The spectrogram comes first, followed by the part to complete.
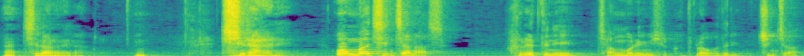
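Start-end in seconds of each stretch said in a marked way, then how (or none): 0.2-2.9 Chungcheong dialect. Shown as a demonstration. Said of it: "충청도 말로 지랄하네". 3.4-4.5 pleading daughter. Retold or imitated.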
